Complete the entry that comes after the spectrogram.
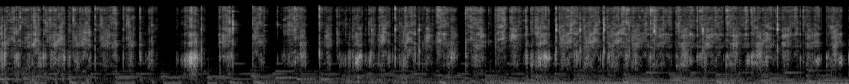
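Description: Metal teaspoon stirring and scraping a gritty paste of earth pigment, gum arabic and honey around the inside of a stone mortar, in quick irregular strokes with a few brief pauses.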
